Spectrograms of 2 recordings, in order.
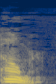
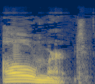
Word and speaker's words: Olmert: tongue were pronounced that Olmert but that's not the way they pronounce it in Israel and I've heard several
